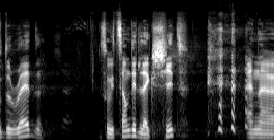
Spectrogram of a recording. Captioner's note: laughs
